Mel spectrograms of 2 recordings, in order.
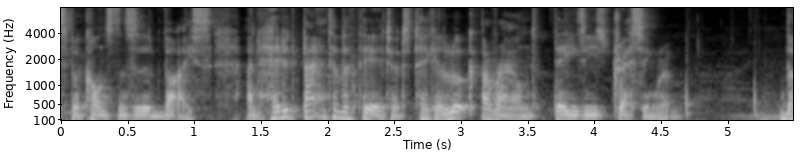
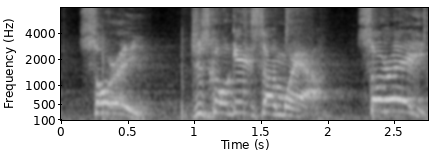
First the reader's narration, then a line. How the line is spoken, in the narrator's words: He yelled back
